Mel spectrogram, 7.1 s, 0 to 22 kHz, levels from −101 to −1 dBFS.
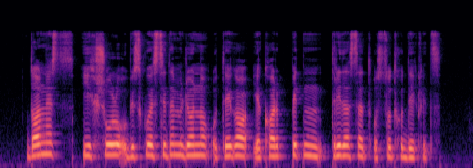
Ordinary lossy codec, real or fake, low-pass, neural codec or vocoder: none; real; 10.8 kHz; none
